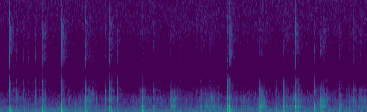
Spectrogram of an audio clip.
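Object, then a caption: Plastic dummy head. Long nails tap on the sides, back and top of a glossy black hollow plastic dummy head microphone. They make a quick, irregular run of short, dry clicks with a faint hollow knock in the midrange. The taps are quiet and die away almost instantly over a steady low hum.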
